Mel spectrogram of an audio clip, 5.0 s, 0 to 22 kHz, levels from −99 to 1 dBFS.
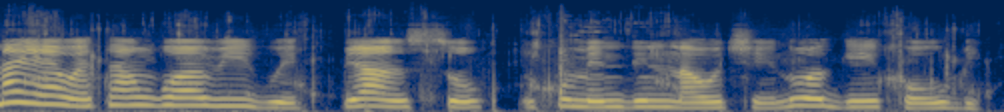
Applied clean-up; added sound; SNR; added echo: neural mask model RNNoise.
